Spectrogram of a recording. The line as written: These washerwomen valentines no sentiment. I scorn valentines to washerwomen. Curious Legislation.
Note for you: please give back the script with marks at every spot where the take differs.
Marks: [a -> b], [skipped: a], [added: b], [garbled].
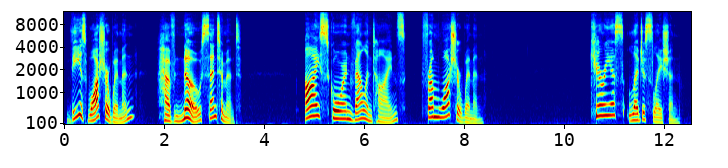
These washerwomen [valentines -> have] no sentiment. I scorn valentines [to -> from] washerwomen. Curious Legislation.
